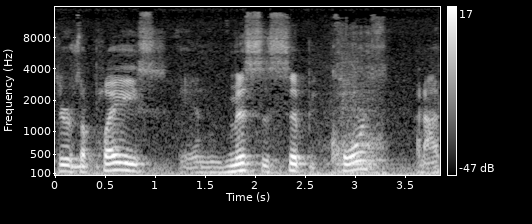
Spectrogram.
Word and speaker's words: Corinth: a little research, there's a place in Mississippi, Corinth, and I say it wrong, but the Battle of Shiloh, and they went down to this railroad town in Mississippi out of Tennessee, Mm-hmm. Cornith, Corinth, Mississippi.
